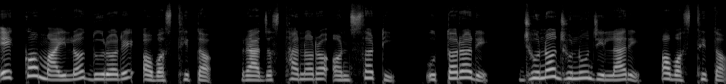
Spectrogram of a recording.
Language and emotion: Odia, neutral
